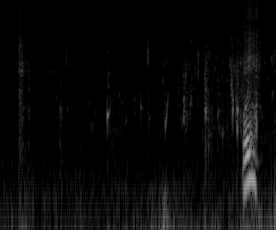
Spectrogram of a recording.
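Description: Light clicks and knocks of plastic toy vehicles being handled and dropped into a plastic bucket. A short voiced exclamation comes near the end.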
